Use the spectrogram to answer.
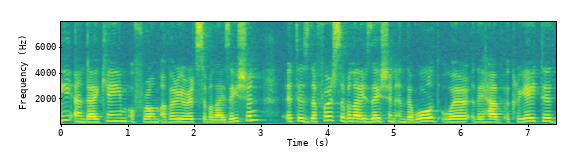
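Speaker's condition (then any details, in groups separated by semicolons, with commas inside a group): No condition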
